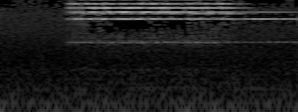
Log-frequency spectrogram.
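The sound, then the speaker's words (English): A doorbell rings once, a bright, sustained high-pitched electric chime that holds steady for about a second and a half over a low background rumble, with no voices. “Can you hear your doorbell ringing?”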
